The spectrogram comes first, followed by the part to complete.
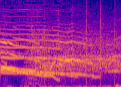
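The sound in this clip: A studio audience cheers and whoops in a loud, sustained burst of many mixed voices, with high shouted tones sliding over the crowd noise.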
